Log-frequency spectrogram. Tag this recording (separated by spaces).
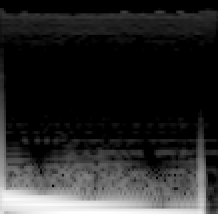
low thump boom bass big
